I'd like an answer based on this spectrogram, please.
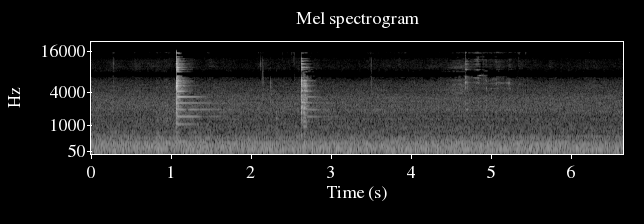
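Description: Two sharp, ringing clinks of dishware, the first about a second in and louder, the second about a second and a half later, over a steady low background hum.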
